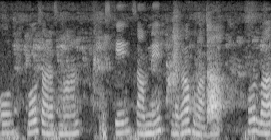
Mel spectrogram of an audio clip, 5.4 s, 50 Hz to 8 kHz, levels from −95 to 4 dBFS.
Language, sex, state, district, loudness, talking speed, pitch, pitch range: Hindi, female, Haryana, Rohtak, -19 LUFS, 120 wpm, 205 Hz, 195-225 Hz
